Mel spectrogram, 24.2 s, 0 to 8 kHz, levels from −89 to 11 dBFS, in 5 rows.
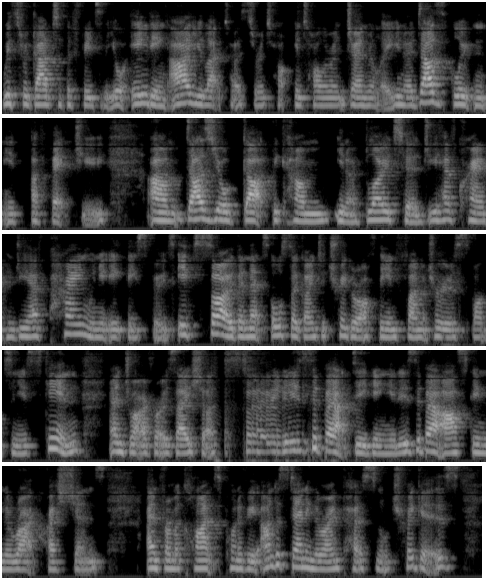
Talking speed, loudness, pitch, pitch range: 205 wpm, -31 LUFS, 170 Hz, 160-185 Hz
